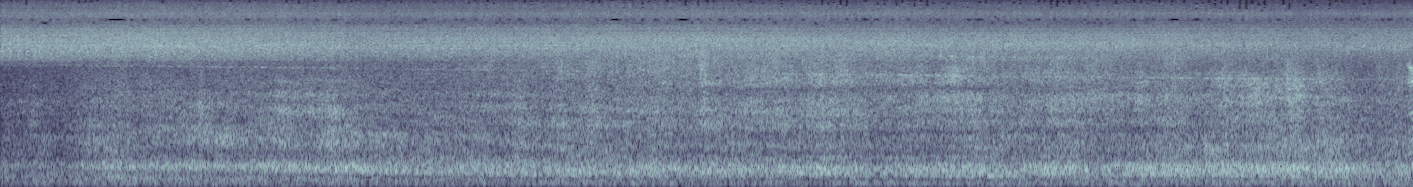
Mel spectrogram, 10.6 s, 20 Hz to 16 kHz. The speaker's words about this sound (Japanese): ほらまた来たよ自衛隊が今度は1気ですね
